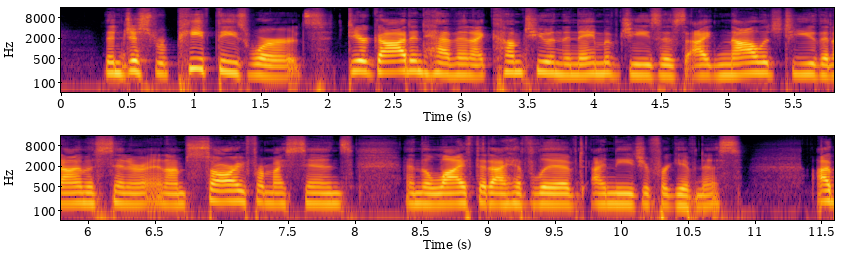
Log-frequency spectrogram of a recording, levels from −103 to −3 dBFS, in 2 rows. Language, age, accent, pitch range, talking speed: English, 40-59, American, 160-185 Hz, 230 wpm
